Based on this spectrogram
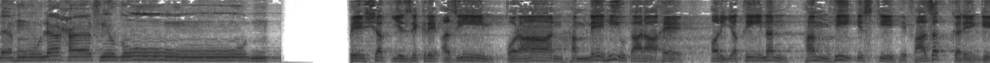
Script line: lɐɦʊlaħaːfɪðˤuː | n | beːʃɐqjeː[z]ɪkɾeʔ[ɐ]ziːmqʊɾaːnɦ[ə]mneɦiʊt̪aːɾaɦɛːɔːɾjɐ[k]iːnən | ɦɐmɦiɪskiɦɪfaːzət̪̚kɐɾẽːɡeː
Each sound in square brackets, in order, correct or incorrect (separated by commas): correct, correct, incorrect, incorrect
